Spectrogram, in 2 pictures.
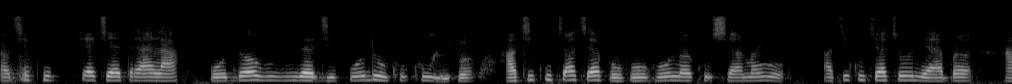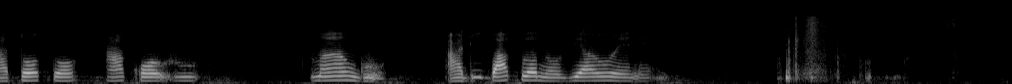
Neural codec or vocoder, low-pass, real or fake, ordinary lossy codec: codec, 16 kHz in and 24 kHz out, 0.9 kbps, LongCat-Audio-Codec, fine tuned four codebook decoder; 9.9 kHz; fake; Opus, 16 kbps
